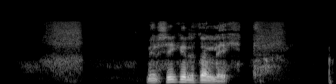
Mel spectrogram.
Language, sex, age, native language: Icelandic, male, 60-69, Icelandic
